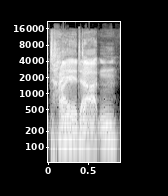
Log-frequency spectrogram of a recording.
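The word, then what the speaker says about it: Tiadaghton: Tayadaten?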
